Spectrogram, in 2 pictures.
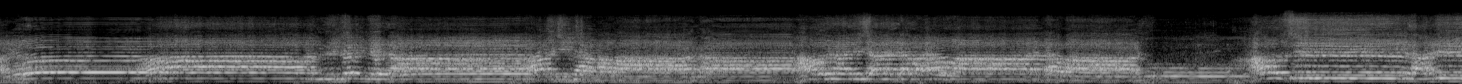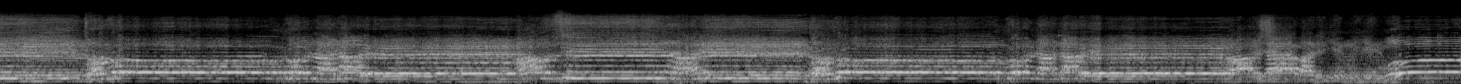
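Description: Basotho initiates (makoloane) chanting together in many voices, holding long notes in phrase after phrase, with a short break a little under halfway through.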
